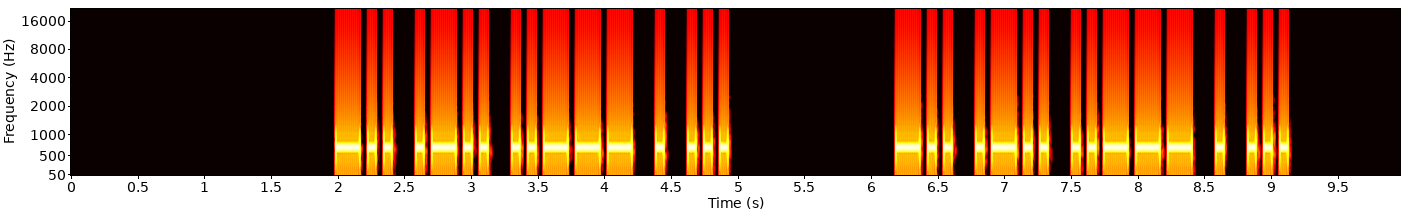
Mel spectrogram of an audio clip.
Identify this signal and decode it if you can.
Morse code, heard as a keyed tone, about 21 wpm, 700 Hz. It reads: DL2ES DL2ES
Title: DXCC-100 Call Signs - 5 Characters - Repeated 2x - 20wpm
